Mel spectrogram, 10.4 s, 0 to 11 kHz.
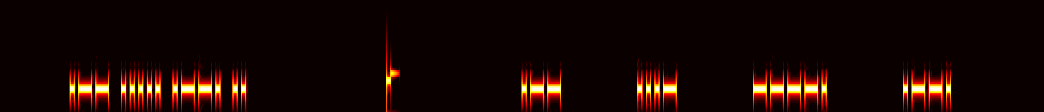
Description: Morse code, heard as a keyed tone, about 27 wpm, spaced as for 14 wpm, 700 Hz. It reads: W5PI WV9P
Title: USA Call Signs - 4 Characters - 6x Character Spacing - 28wpm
